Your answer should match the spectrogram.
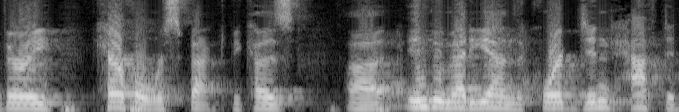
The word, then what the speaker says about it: Boumediene: Yeah, so it was at issue in Boumediene, and I'm going to defend that pronunciation, by the way. When the case first came before us, Judge Randolph and I agreed we would pronounce it. However, the first lawyer pronounced it that got up, and he said Boumediene. So I've stuck with that ever since.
